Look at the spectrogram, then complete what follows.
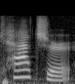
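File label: "catcher", English; My Talking Dictionary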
